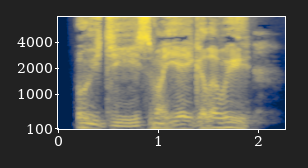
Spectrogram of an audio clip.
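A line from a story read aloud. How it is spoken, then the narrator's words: Hoarse wheeze. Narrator (Russian): прохрипел Юдин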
